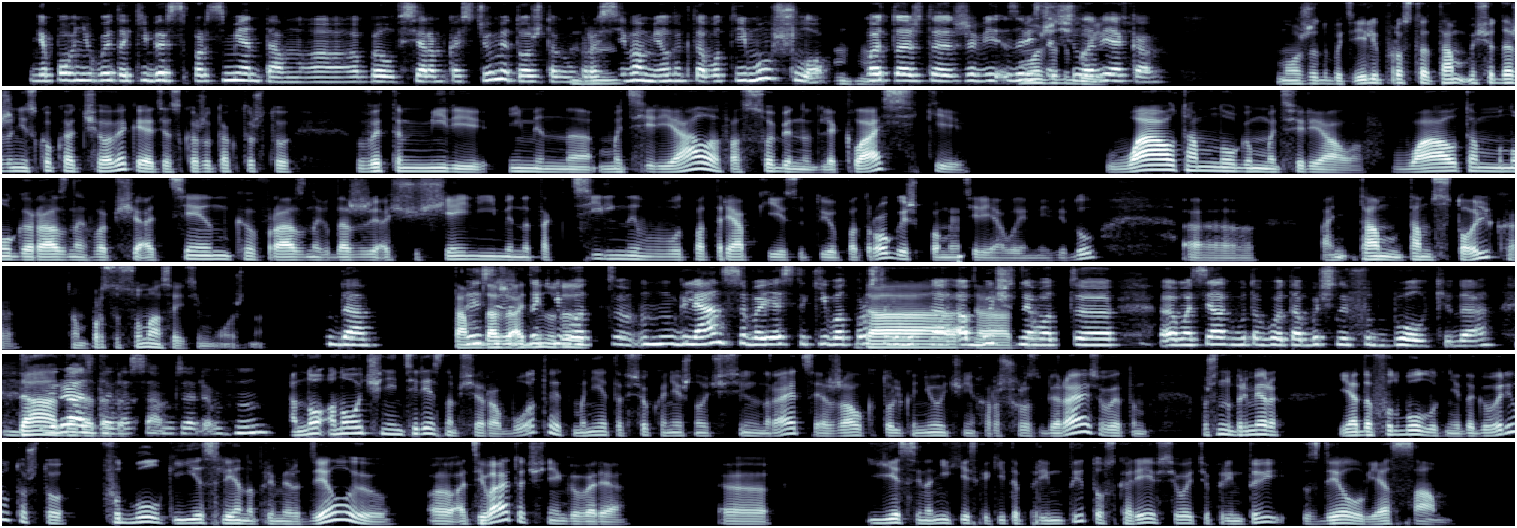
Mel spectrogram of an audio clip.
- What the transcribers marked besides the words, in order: tapping
- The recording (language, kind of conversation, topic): Russian, podcast, Как найти баланс между модой и собой?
